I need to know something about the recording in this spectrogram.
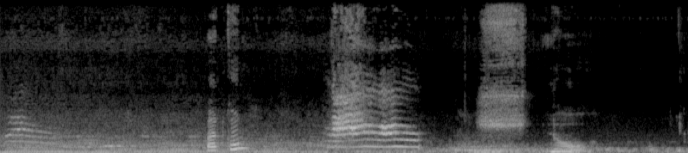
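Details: Visiting tomcat, strange-sounding and upset, who came for food and to seek a mate with the household's spayed female cat: several drawn-out, wavering meows rising and falling in pitch, with a person talking and brief music.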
